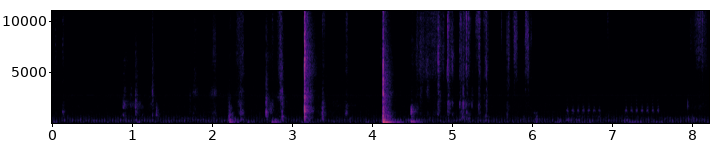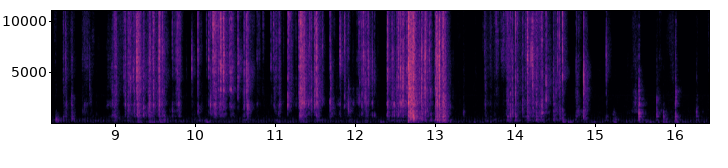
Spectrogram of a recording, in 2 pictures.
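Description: Light clicks and taps of trading cards being handled, then several seconds of dense crackling as an Upper Deck hockey card pack's foil wrapper is crinkled and torn open, with a short break before the last of it.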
